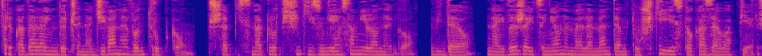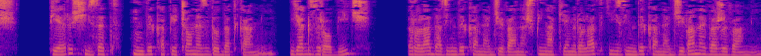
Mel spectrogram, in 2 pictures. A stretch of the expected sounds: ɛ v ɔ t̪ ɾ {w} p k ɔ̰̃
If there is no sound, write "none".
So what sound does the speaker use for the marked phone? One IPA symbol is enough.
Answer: u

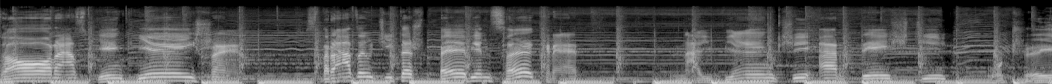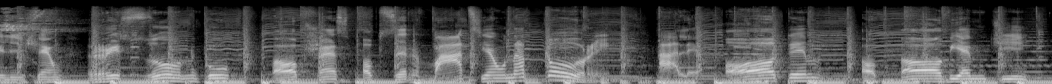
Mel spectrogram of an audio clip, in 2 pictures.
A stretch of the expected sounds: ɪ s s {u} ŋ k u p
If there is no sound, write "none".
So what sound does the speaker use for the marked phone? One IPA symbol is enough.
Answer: u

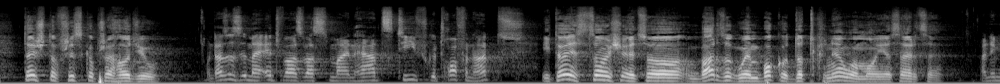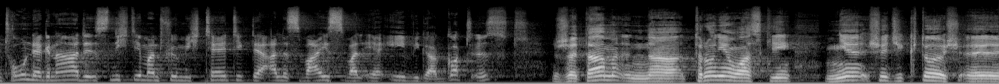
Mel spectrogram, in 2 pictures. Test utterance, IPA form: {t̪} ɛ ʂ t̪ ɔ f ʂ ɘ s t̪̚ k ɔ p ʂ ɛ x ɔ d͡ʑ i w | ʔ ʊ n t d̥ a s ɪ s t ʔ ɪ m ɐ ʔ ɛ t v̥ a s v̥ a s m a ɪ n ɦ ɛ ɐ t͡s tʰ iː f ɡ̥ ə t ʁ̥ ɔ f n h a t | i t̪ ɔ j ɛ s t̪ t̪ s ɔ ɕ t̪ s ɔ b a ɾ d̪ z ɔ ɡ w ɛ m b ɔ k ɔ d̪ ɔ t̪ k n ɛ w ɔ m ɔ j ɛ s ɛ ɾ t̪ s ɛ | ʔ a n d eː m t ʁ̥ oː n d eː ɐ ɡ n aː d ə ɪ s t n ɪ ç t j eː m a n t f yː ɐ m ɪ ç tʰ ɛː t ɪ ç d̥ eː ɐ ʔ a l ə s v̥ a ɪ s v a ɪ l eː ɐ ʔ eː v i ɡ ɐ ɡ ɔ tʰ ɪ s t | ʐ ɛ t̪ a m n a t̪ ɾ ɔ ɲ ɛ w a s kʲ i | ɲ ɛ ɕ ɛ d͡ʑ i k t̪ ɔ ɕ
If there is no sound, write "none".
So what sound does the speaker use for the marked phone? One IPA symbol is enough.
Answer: t̪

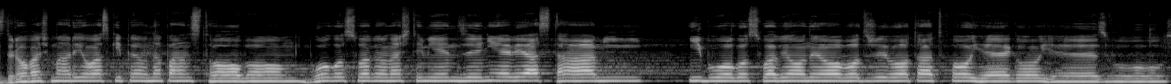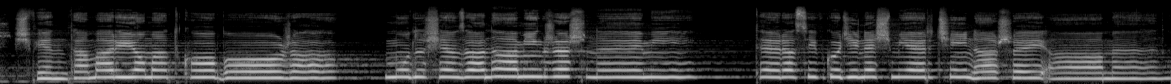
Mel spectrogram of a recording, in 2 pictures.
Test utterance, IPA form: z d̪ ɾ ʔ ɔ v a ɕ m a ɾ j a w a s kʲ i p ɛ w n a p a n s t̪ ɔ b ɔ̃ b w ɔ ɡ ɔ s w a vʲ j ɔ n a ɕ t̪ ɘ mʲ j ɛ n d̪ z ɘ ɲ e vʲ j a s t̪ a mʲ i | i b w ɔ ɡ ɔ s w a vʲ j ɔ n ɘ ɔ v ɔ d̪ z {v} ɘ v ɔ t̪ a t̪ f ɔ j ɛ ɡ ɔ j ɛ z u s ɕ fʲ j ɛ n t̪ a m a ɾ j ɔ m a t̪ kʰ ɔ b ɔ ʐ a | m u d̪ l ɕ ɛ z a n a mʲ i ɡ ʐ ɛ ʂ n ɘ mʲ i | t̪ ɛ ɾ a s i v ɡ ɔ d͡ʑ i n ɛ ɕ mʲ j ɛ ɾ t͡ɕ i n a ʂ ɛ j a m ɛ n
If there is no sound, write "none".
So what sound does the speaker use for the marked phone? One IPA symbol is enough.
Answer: ʐ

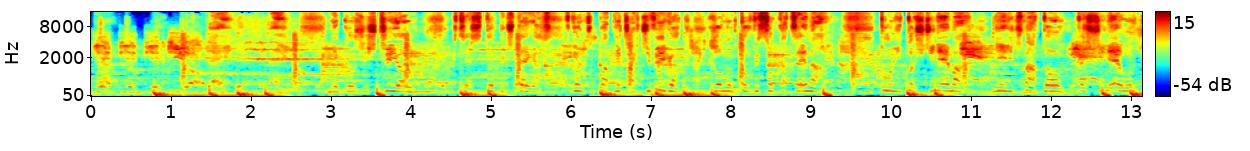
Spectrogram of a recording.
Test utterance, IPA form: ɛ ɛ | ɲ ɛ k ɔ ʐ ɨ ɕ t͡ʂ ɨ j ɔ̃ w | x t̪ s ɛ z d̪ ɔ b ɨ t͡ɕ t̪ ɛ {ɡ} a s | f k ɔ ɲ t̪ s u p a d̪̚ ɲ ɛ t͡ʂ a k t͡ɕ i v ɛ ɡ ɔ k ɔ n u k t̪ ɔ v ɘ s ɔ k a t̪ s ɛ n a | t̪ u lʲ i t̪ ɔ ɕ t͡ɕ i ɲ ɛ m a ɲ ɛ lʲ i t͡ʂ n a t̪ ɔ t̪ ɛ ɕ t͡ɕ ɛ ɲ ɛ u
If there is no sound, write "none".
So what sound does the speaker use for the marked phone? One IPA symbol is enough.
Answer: ɡ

